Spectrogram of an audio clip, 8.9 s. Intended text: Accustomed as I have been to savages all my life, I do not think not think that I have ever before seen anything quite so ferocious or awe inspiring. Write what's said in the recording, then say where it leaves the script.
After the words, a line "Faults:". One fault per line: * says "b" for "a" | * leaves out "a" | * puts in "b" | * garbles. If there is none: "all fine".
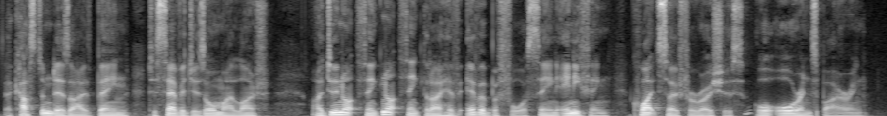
Accustomed as I have been to savages all my life, I do not think not think that I have ever before seen anything quite so ferocious or awe inspiring.
Faults:
all fine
